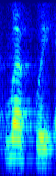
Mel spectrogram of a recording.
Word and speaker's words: Leslie: Yes, Leslie, L-E-S-L-I-E.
